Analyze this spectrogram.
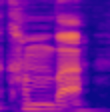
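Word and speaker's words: खंभा: करके मैसेज करके बताना खम भ तो मिलके बन जाएगा खंबा इसके अंदर भी अपन ने आधा मा का उच्चारण करा है खंबा ए वम तो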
